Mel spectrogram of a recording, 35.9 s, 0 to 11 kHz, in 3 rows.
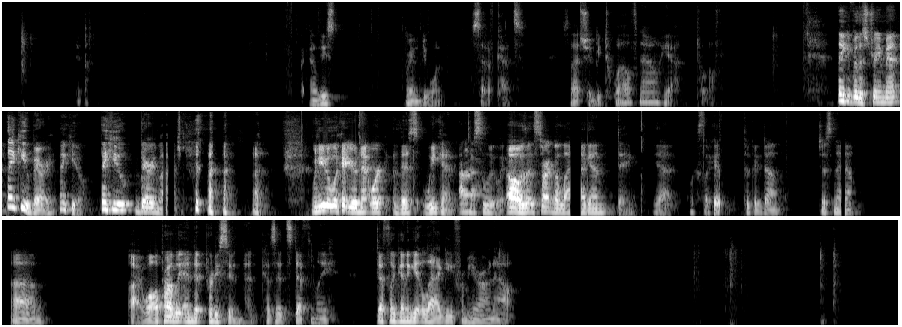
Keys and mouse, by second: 0.0 l, 3.7 ctrl+click, 3.7 ctrl+right click, 3.9 ctrl+r, 4.5 ctrl+click, 4.5 ctrl+right click, 4.7 ctrl+r, 5.1 ctrl+click, 5.1 ctrl+right click, 5.3 ctrl+r, 5.7 ctrl+click, 5.7 ctrl+right click, 5.9 ctrl+r, 7.6 l, 9.1 click, 27.4 click, 28.2 ctrl+click, 28.3-32.6 ctrl+middle drag, 28.7 e, 29.8 r, 30.3 g, 32.6 click, 33.3-34.6 middle drag, 33.4 g, 34.6 g, 35.7 g.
